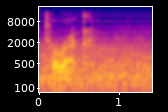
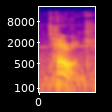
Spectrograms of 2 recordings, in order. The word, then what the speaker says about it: Tarek: 'Didn't record the pronunciation, but she said Tarek. Kind of like Tourette's. All right. Here's the, here's how they spelled my name. T-E-R-E-C. Tarek.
